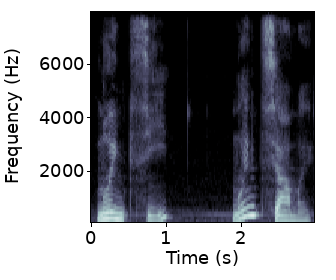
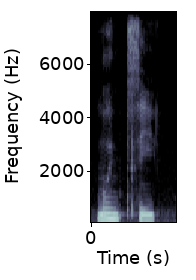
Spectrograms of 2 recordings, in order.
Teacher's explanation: Here we have ending ями because ц is a soft sound here. This ending і, млинці, makes ц soft.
